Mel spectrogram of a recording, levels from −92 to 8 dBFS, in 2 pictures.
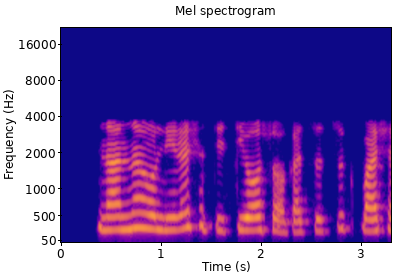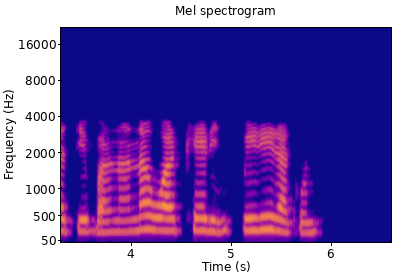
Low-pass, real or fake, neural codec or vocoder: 3.6 kHz; fake; codec, 24 kHz, 3.1 kbps, DualCodec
